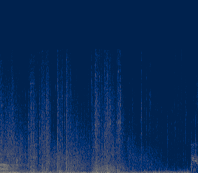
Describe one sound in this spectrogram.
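Automatic rifles fire in rapid bursts.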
